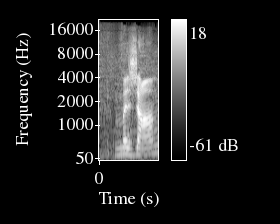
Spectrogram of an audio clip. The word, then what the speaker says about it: Mahjong: Mahjong, Mahjong.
